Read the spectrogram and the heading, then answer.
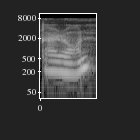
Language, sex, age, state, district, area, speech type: Assamese, female, 30-45, Assam, Sonitpur, rural, spontaneous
